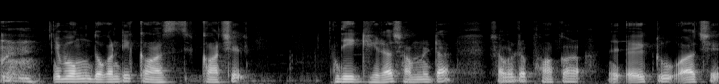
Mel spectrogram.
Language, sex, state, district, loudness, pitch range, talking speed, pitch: Bengali, male, West Bengal, Paschim Medinipur, -19 LUFS, 115-145 Hz, 100 wpm, 125 Hz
